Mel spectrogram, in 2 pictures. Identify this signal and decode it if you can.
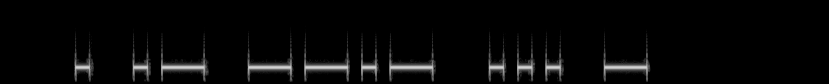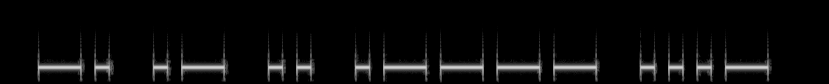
Morse code, heard as a keyed tone, about 8 wpm, 800 Hz. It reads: EAQST NAI1V
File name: LEZIONI / 5 LBVC / 5 LBVC 8wpm 2935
